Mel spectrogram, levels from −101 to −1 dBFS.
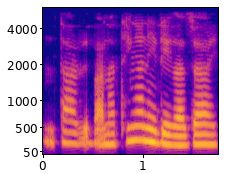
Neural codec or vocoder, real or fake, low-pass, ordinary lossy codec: none; real; 5.4 kHz; none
